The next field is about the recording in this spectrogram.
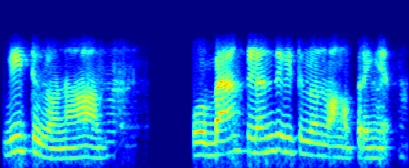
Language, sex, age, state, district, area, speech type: Tamil, female, 30-45, Tamil Nadu, Madurai, urban, conversation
